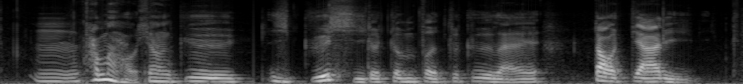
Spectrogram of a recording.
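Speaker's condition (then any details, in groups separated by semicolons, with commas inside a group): Hearing loss; moderate bilateral hearing loss, acquired in kindergarten when a bigger child bumped ear, normal before; in-the-ear hearing aids both ears, no cochlear implant, misses fast teacher speech, removes aids in noise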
